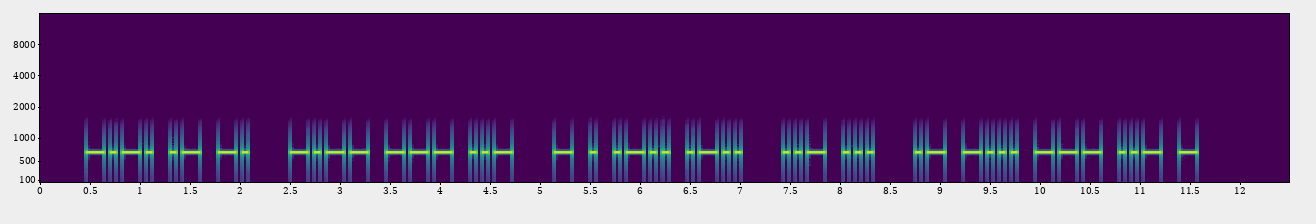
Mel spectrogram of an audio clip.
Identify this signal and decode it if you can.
Morse code, heard as a keyed tone, about 20 wpm, 700 Hz. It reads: CAN YOU TELL US ABOUT
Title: Sets of 5 Words Encore2 20wpm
